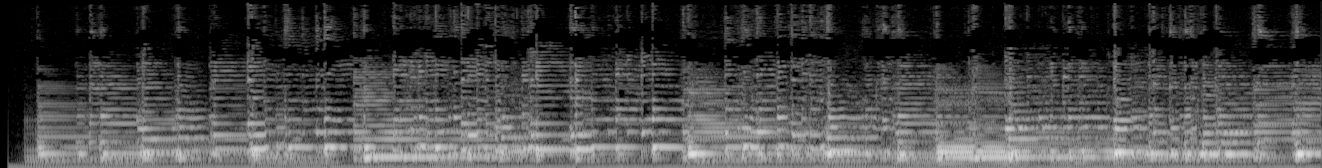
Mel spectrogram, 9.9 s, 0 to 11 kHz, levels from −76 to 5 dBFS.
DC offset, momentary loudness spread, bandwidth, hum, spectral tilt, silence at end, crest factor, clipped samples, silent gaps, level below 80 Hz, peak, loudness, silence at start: 1%; 7 LU; 10.5 kHz; none; -7 dB/octave; 0 s; 16 dB; under 0.1%; none; -40 dBFS; -2 dBFS; -18 LUFS; 0.05 s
